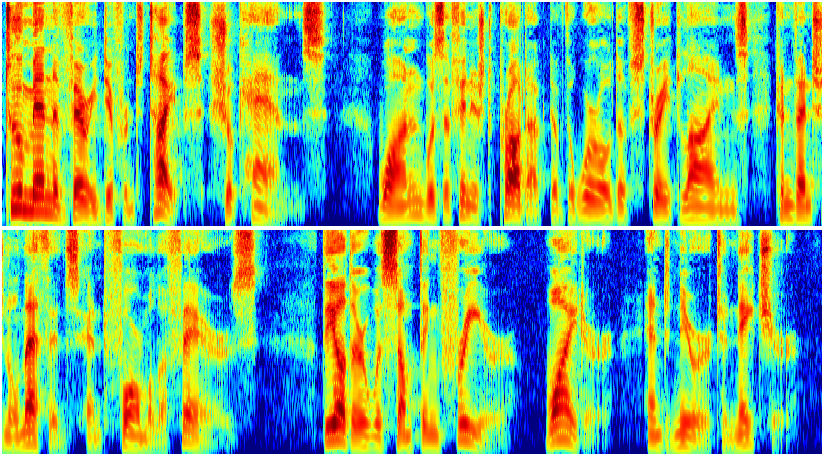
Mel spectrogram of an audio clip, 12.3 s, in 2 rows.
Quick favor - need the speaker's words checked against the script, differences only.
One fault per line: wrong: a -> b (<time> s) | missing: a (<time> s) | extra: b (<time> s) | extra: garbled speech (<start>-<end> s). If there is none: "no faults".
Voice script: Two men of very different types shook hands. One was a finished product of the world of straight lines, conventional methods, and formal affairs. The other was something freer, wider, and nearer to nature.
no faults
